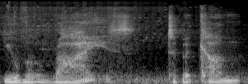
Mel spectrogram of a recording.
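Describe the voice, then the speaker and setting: Deep, slow, commanding family patriarch. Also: male voice, background noise. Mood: solemn, approving. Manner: solemn, commanding. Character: proud, iron-willed patriarch of a powerful family. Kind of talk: video game voice acting. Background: music.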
